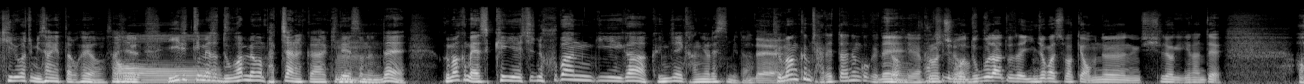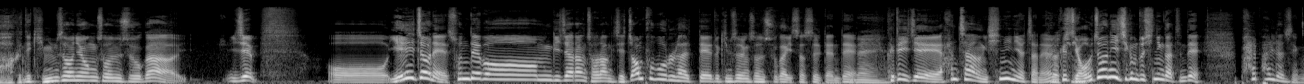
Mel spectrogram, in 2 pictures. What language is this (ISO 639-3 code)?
kor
